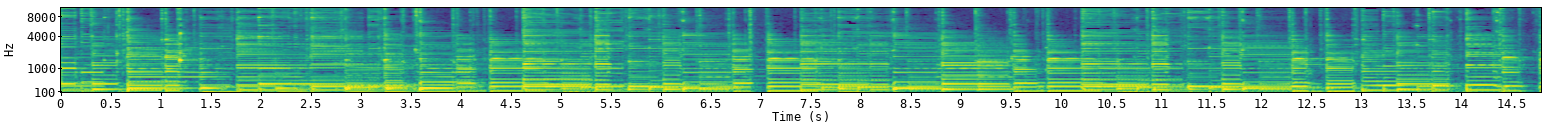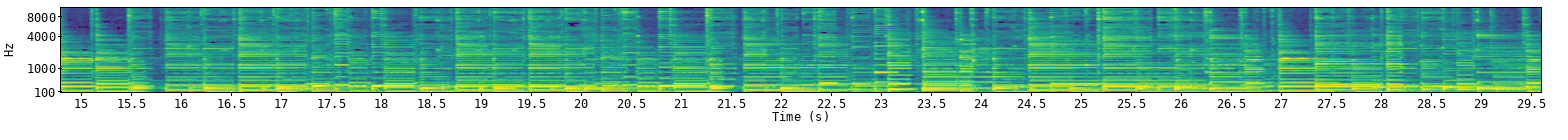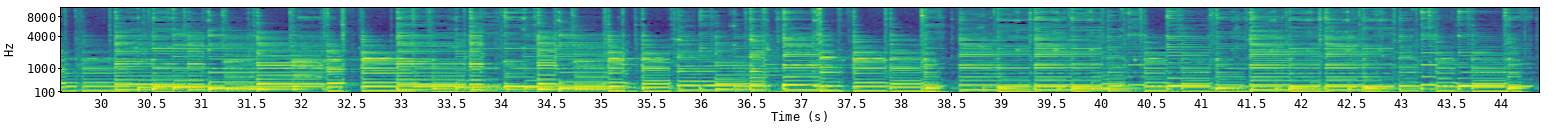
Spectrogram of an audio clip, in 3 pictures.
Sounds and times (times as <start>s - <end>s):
Acoustic guitar: 0.0s - 44.3s.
